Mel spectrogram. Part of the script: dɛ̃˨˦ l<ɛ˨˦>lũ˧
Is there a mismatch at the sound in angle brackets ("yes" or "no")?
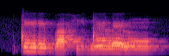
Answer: yes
